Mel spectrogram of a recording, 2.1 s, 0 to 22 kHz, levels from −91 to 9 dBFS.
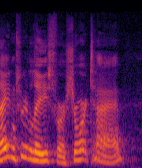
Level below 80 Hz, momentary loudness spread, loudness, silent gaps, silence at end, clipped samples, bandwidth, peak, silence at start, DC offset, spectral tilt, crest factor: -70 dBFS; 9 LU; -23 LUFS; none; 0.3 s; under 0.1%; 15.5 kHz; -6 dBFS; 0 s; under 0.1%; -5.5 dB/octave; 18 dB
